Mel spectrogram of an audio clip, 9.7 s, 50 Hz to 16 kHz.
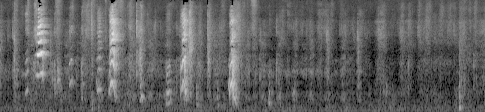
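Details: Llewellin Setter puppies, 2.5 weeks old, just finding their voices in the whelping box one evening after their mother stirred them up; a handful of sharp, high yips and squeaky barks in uneven bursts, then fading to soft rustling.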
